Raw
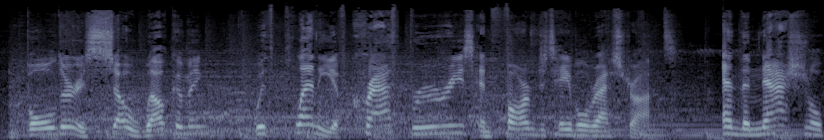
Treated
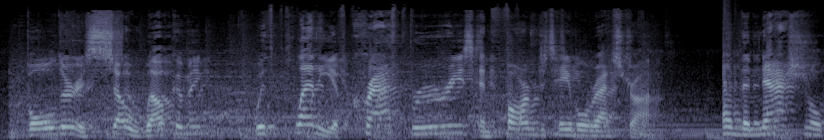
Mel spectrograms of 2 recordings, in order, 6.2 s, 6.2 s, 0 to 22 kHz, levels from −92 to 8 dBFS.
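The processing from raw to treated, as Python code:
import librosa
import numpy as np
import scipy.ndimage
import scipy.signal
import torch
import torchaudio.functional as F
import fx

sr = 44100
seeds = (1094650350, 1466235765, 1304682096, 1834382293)

p1 = fx.median_filter(x, sr, points=25, at=(4.97, 5.5))
p2 = p1 + fx.echo_single(p1, sr, ms=78, db=-12.0, dry=0)
y = p2 * 10.0 ** (-1.5 / 20.0)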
